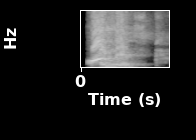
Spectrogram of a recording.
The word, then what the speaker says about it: honest: Honest. Though honest begins with the written symbol H but it produces vowel sound at its beginning while we are pronouncing or while we are ordering.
